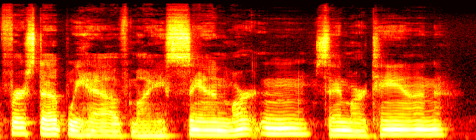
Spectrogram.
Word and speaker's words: San Martin: up we have my San Martin San Martin I've always pronounced it San marttin but however you pronounce it this is an explore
